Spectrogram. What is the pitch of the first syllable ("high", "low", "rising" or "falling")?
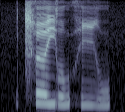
high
